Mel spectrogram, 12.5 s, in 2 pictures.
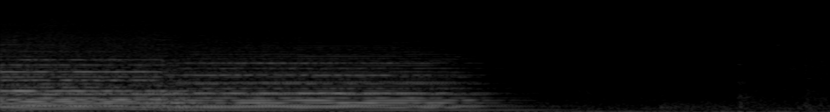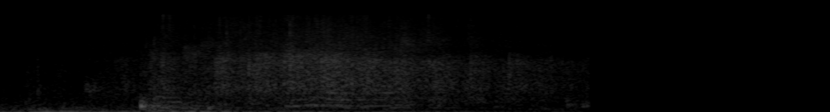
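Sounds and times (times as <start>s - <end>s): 
wind ensemble chorale: 0.0s - 3.8s.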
